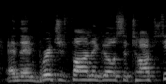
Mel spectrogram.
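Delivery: ordinary delivery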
